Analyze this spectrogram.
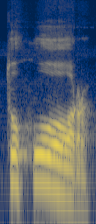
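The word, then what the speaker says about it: طُهور: Messenger sallallahu alayhi wasallam, tuhur. It is pronounced with a dhamma on the ta.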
